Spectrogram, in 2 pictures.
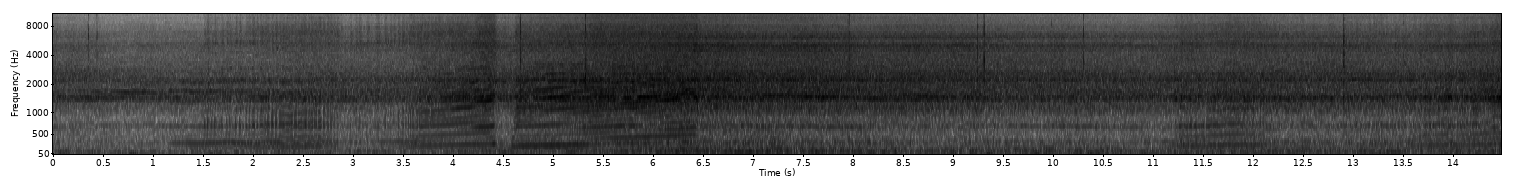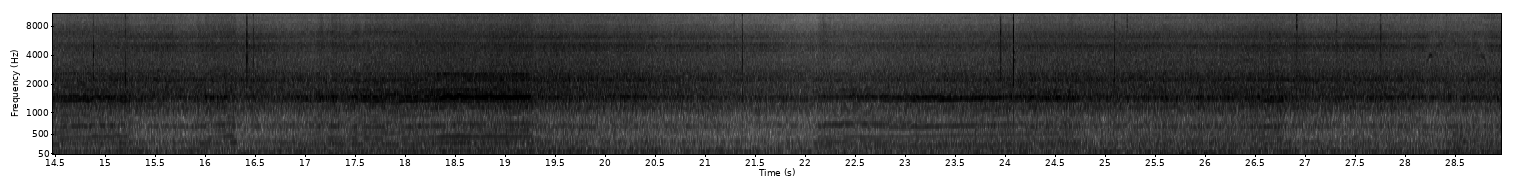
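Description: Yamaha YZ125 two-stroke single-cylinder engine accelerating through the gears, its pitch climbing and dropping back at each shift, in several bursts of acceleration. Wind rushes over the helmet-mounted microphone underneath.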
